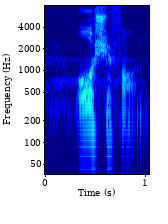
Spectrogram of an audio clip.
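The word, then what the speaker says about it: Haurchefant: You don't even pronounce the H. Orchiffon.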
